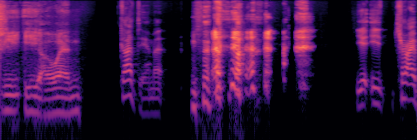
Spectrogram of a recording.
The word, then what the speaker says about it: Geon: You said Gon, it's Geon.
